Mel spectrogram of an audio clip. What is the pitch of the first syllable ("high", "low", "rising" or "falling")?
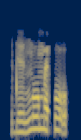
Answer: low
